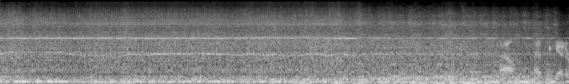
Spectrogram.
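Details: Black Stang (Mustang) first fire with 24 lb injectors and 73 mm mass air meter, rockers shimmed; steady, even low drone with no knocks, misses or surges while warming up before throttle tuning: normal warm-up idle.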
